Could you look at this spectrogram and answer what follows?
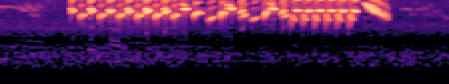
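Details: European goldfinch at Jbel Wahch in Constantine delivering one dense phrase of rapid tinkling notes, shifting into a run of even, repeated clear chips and finishing with a buzzy down-slurred note.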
